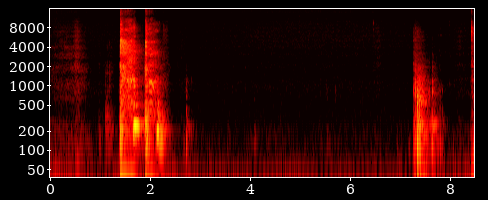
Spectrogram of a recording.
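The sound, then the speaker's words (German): Two loud, harsh coughs in quick succession, then a long stretch of near silence before another rougher burst of coughing and throat clearing. No one speaks. “Das war nur ein klitzekleiner Frosch in meinem Halse.”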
